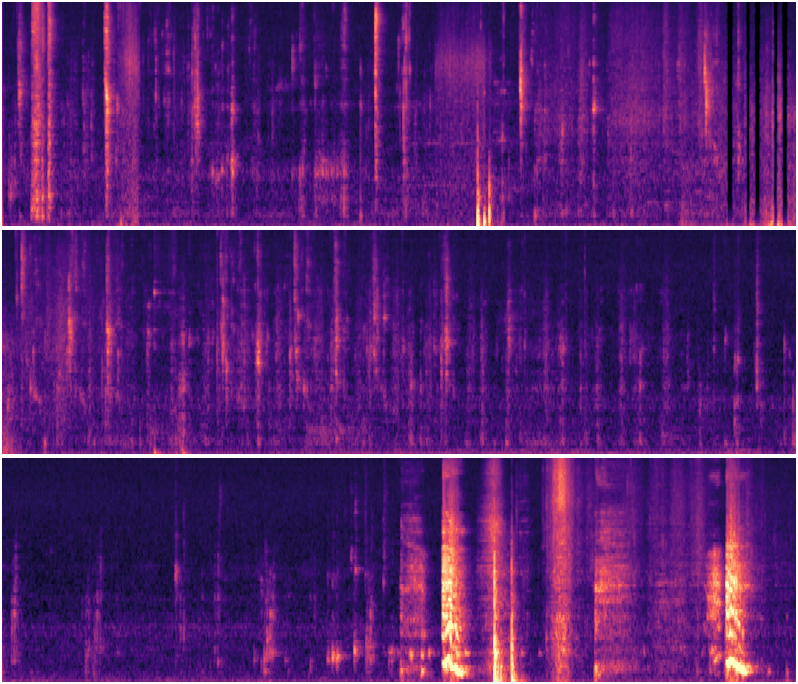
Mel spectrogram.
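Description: Close-miked wet chewing and lip-smacking with many small sticky mouth clicks, from a person eating pork-feet balbacua. There is a brief loud low thud about nine seconds in, and two louder short sounds with falling pitch near the end.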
